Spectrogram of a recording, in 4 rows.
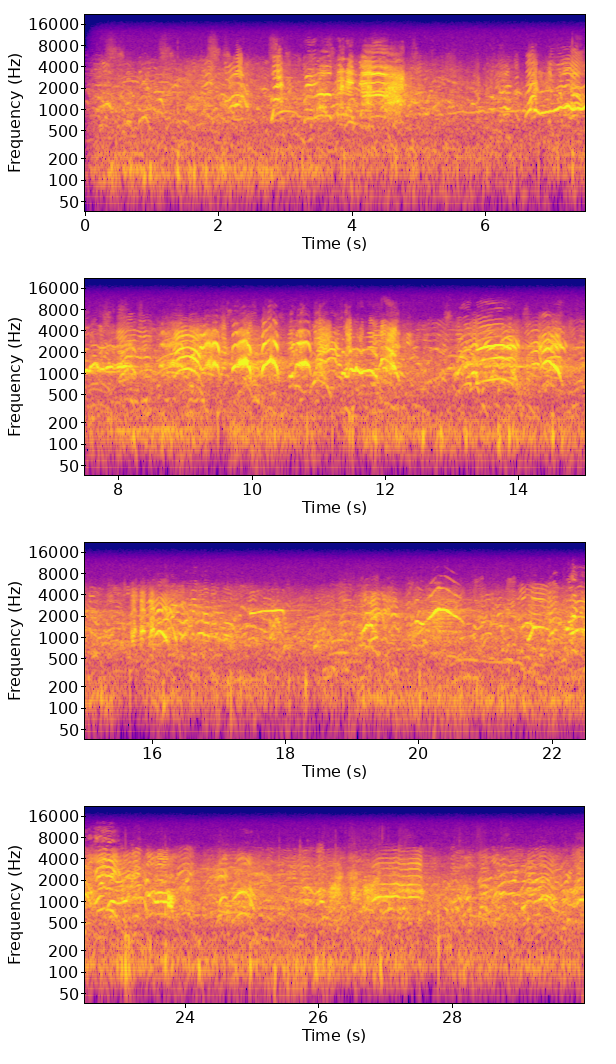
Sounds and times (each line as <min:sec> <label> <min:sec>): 0:00.0 children 0:29.9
